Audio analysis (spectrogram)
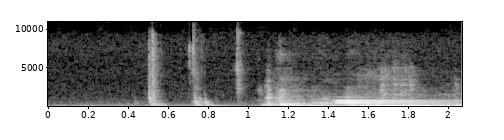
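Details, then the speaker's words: Honda Accord/Civic push-button start with a dead key fob battery, fob held near the start button: soft clicks, brief starter whir, then the engine catches into a steady low idle; normal start. "Now it starts up."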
